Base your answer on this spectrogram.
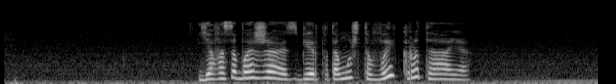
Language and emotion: Russian, positive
